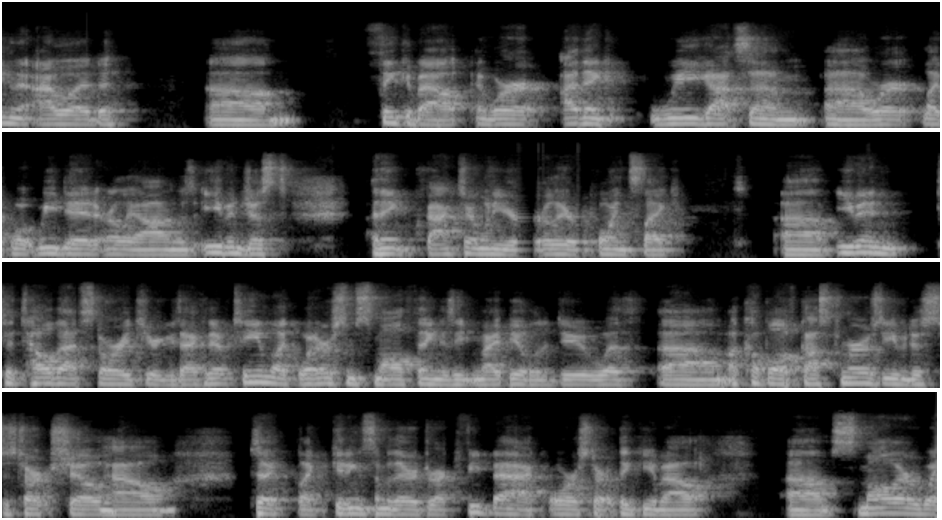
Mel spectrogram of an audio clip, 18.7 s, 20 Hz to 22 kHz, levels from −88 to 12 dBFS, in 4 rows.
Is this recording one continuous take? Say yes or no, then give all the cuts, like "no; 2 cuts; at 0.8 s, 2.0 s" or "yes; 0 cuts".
no; 1 cut; at 15.5 s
